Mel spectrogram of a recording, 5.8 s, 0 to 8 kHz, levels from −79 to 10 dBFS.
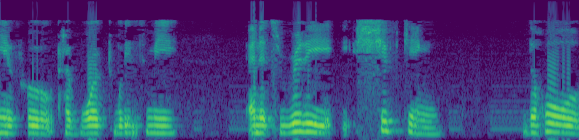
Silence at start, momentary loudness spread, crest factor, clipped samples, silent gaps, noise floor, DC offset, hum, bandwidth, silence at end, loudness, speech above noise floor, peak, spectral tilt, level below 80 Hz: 0 s; 12 LU; 14 dB; 0.5%; none; -47 dBFS; under 0.1%; none; 8 kHz; 0 s; -13 LUFS; 35 dB; 0 dBFS; -8 dB/octave; -54 dBFS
